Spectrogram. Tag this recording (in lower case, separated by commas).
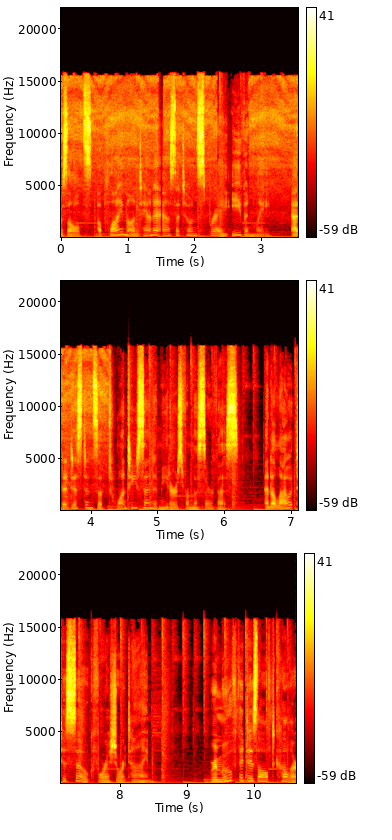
spray, speech, music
